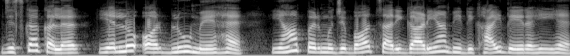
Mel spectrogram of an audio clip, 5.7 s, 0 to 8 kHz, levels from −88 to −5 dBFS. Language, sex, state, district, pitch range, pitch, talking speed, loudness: Hindi, female, Delhi, New Delhi, 200-230 Hz, 215 Hz, 190 wpm, -13 LUFS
